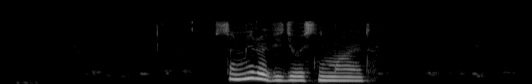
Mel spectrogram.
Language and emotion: Russian, neutral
